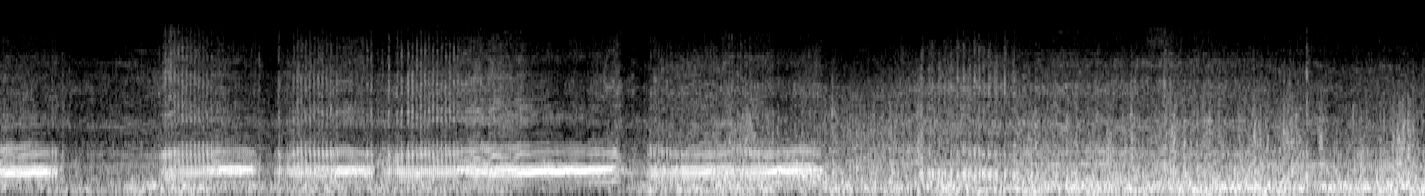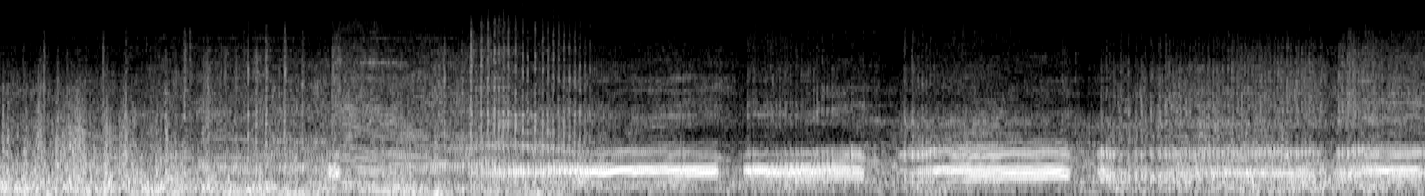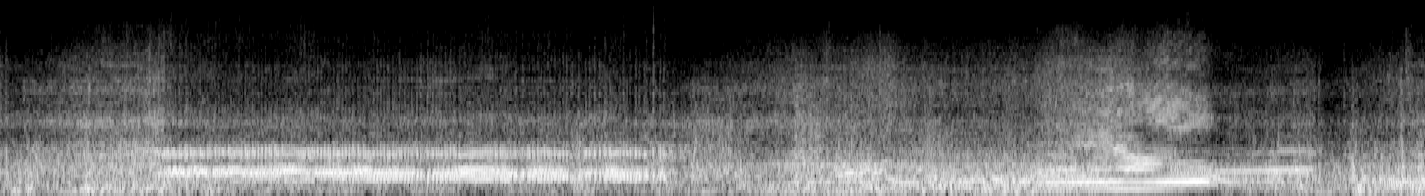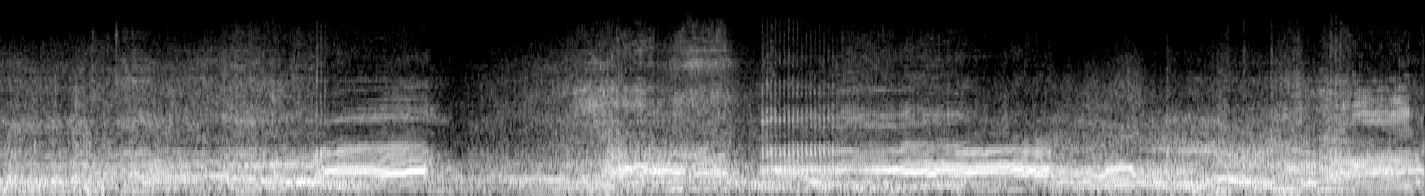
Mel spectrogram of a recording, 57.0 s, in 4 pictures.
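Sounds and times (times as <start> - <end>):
car engine accelerating: 15.0 - 47.5.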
